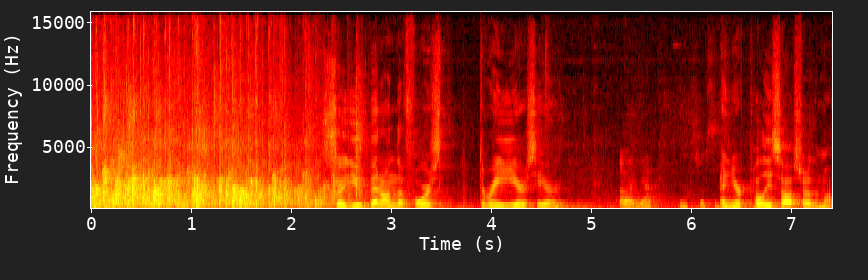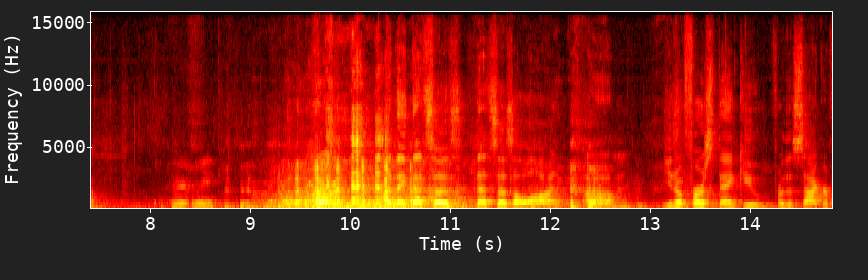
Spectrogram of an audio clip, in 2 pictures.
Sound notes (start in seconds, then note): 3.0 applause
